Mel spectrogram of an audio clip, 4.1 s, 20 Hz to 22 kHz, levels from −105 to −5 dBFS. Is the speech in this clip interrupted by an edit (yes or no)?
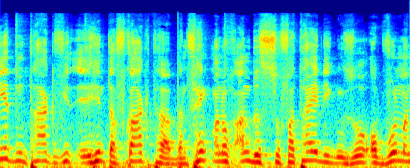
yes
